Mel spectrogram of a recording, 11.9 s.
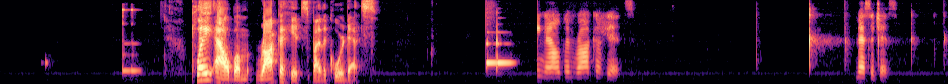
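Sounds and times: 
speech: 2.4 - 4.8, 6.8 - 8.0, 10.7 - 11.3
iPhone voice control beep: 6.1 - 6.5.

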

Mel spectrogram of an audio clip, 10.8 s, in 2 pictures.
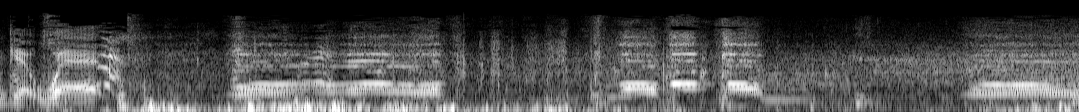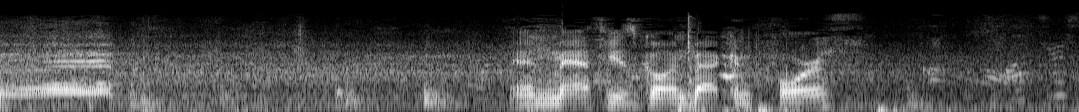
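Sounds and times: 
speech: 0.0 - 2.0, 3.1 - 4.1, 8.0 - 10.2
steam train passing: 3.1 - 6.9.

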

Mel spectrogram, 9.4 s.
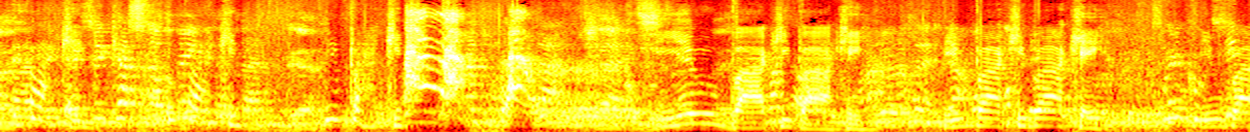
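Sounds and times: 
people talking: 0.0 - 9.3
dogs barking and yipping: 3.0 - 4.2
dogs whimpering: 3.0 - 4.8.

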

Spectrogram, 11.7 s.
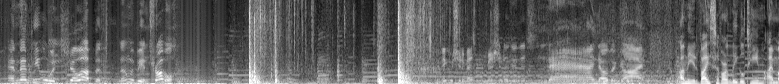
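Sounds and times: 
speech: 0.1 - 3.6, 6.6 - 11.6
hard thwacks on a car body: 3.8 - 6.7.

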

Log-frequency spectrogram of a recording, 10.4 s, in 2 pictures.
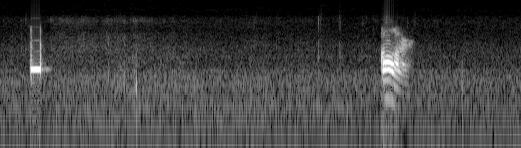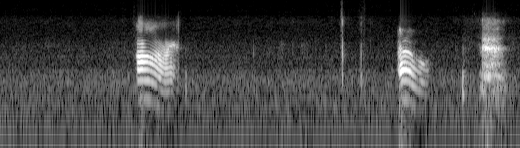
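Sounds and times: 
low hiss: 0.0 - 10.3
keypad button beeps: 0.3 - 0.5.

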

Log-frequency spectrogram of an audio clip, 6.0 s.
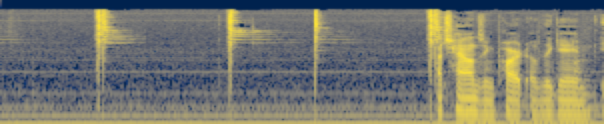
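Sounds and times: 
sword clashing sound effect: 0.9 - 1.5, 2.2 - 3.6, 4.3 - 4.6
speech: 4.4 - 6.0.

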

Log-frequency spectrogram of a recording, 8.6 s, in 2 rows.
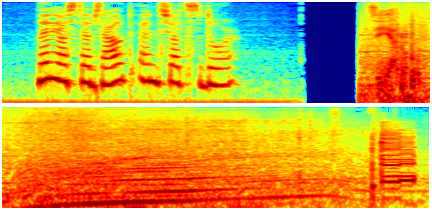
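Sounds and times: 
speech: 0.4 - 2.4, 3.7 - 4.2
car driving off, accelerating away: 3.7 - 8.5.

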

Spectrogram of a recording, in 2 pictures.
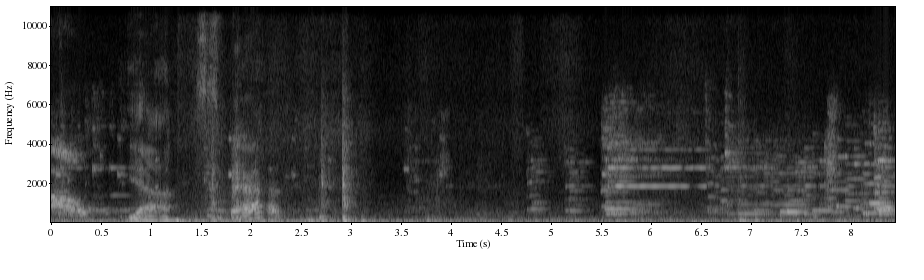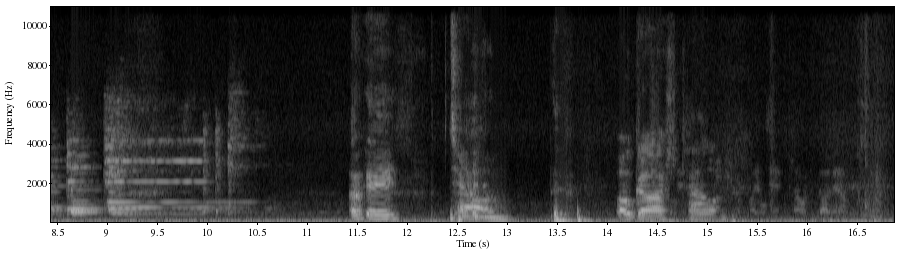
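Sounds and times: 
little bells ringing: 0.0 - 0.9, 5.5 - 10.6
speech: 0.4 - 2.8, 11.4 - 15.3.

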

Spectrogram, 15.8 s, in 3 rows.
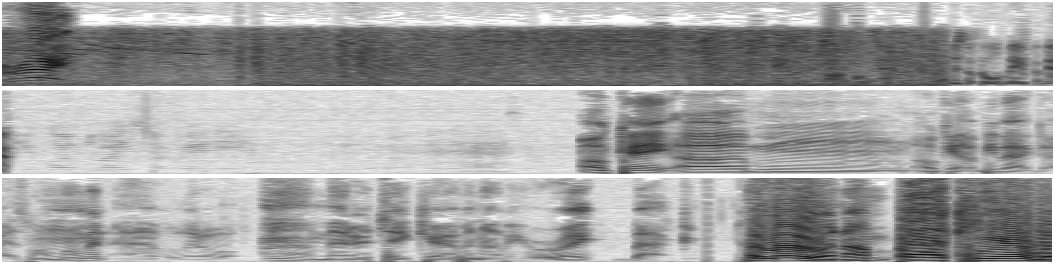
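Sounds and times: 
torpedoes exploding against a platform: 0.0 - 4.9
speech: 4.9 - 5.4, 8.2 - 15.7.

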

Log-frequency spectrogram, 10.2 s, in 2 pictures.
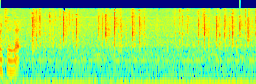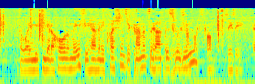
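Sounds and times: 
speech: 0.0 - 0.6, 5.5 - 10.2
low hum: 0.0 - 10.2
typing an email address into Outlook Express on a computer keyboard: 0.6 - 6.1.

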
